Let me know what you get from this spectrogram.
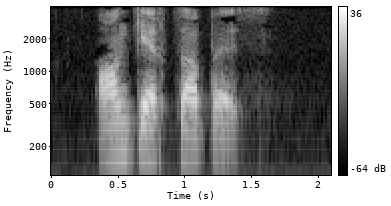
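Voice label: "անկեղծապես", Armenian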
